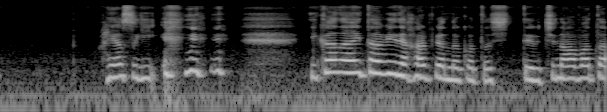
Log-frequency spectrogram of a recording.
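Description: A young woman laughs softly.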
